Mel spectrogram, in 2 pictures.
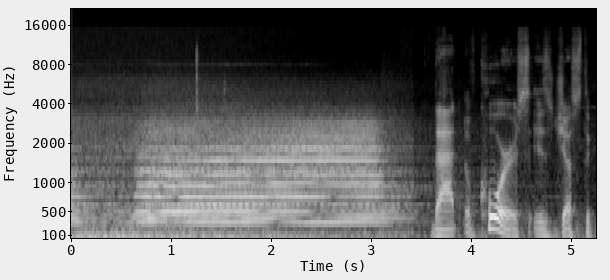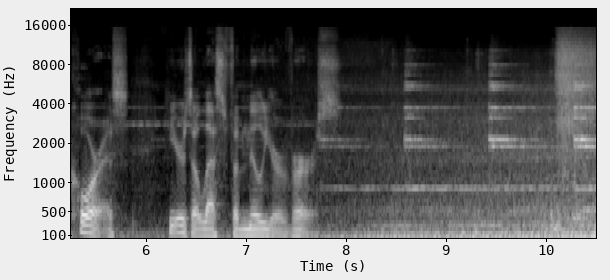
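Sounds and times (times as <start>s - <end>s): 
passenger train cars rumbling arriving at a station: 0.0s - 10.5s
speech: 3.6s - 8.0s
passenger train wheels squealing arriving at a station: 5.0s - 10.5s.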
